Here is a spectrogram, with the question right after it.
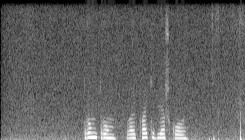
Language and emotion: Russian, neutral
